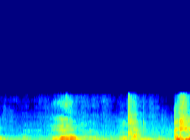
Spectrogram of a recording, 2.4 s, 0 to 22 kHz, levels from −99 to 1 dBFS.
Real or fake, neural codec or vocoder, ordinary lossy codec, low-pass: fake; codec, 24 kHz, 3 kbps, HILCodec; none; 7.2 kHz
